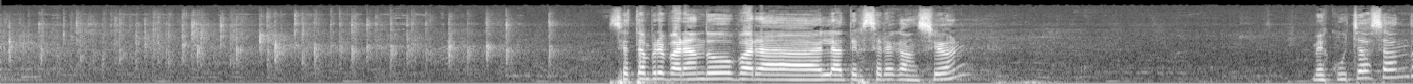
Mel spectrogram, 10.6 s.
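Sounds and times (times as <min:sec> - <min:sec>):
crowd applause: 0:00.0 - 0:04.4
speech: 0:04.6 - 0:07.4, 0:09.8 - 0:10.5.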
